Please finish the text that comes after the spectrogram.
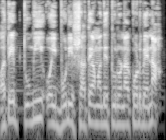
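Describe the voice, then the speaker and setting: A man's voice: fairly high pitch, little pitch movement, fast talker, sharp tone, faint music behind. A man voicing a hard-pressed village farmer husband in a cartoon, grumbling and placating. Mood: protesting. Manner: protesting, placating. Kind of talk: Bengali cartoon dubbing.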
